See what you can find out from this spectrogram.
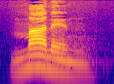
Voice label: "manent", latin; santillana

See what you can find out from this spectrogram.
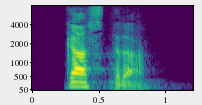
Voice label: "castra", latin; santillana

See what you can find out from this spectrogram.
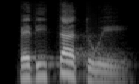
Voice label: "peditatui", Latin; santillana

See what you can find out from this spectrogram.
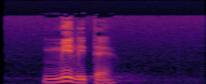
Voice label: "milite", latin; santillana

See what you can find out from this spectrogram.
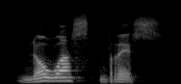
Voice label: "novas res", latin; santillana

